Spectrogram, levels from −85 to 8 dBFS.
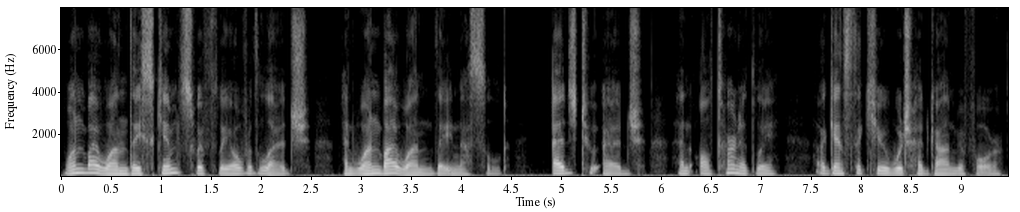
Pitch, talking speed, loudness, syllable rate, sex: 135 Hz, 170 wpm, -19 LUFS, 5.7 syllables/s, male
